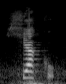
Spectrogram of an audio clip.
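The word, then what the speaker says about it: 百: Please remember, 100 is pronounced as 100, 100, a short sound, hya, 100, okay.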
